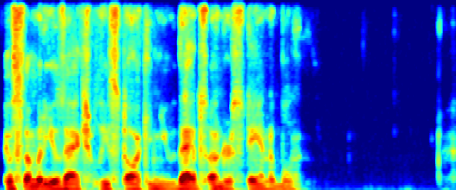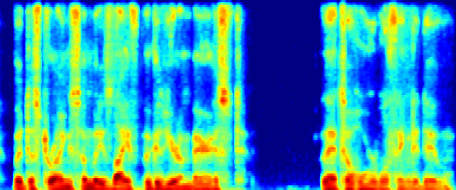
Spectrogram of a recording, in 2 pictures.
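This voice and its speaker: A man's voice: lowish voice, moderate pace, pauses often, a little mellow, slightly rough, no echo. A man livestreaming, reading viewer chat and speaking bluntly and earnestly in a casual monologue. He has a stutter and a speech impediment.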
